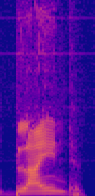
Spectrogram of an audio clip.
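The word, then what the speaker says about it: blind: जब आई के बाद एनडी या एलडी आए तो आई को आई से ही पढ़ेंगे। जैसे देखो ब्लाइंड, माइंड।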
